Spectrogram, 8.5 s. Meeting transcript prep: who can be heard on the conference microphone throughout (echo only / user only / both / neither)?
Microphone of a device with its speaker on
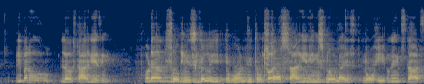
echo only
